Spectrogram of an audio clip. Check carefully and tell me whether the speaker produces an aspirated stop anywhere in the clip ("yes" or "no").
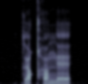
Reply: yes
